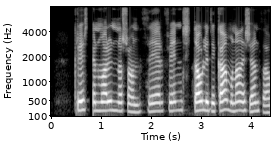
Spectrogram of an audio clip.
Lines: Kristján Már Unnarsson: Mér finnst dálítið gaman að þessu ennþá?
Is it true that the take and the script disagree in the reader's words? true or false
true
